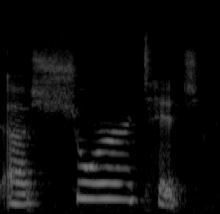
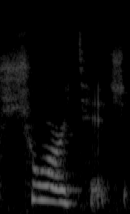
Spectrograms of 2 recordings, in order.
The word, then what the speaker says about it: shortage: a le mot shortage shortage c'est la première syllabe qui est accentuée et non la dernière on dira bien donc shortage et non shortage comme le fait monsieur Macron écoutons son erreur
